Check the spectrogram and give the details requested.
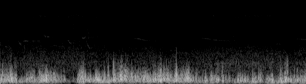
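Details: An Anhinga perched on a branch over a lake calls out with a low, rapid clicking rattle, a dry grunting chatter running almost nonstop for three seconds, over a faint steady high whine; Anhinga.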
